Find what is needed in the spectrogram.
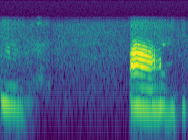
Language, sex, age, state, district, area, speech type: Goan Konkani, female, 30-45, Goa, Quepem, rural, conversation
